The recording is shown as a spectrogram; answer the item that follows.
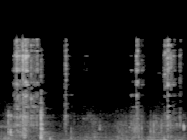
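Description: Metal lid being set onto a metal camping kettle: a cluster of metallic clinks in the first half second, then a few lighter taps.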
